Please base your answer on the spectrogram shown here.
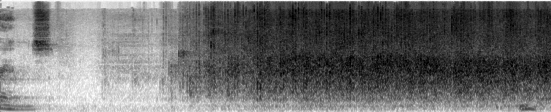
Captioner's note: applause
